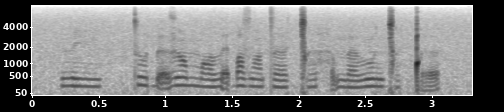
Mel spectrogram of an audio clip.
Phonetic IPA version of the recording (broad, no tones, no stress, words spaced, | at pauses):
ði | tuɗə̰ ɣɑ̃mɔ ðɛ̰ɗəzˤɑ̃təː ɡ͡ǀəːhə̰mœ βũɡ͡ǀəɡ͡ǃə̰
